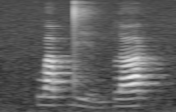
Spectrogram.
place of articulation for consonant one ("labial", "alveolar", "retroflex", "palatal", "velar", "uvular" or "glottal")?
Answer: velar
